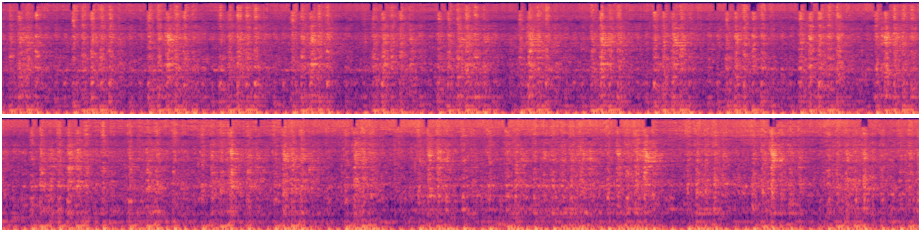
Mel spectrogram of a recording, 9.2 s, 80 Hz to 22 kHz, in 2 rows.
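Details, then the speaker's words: Long-stored red Volvo 240 turbo just started after getting fuel pressure: engine blipped repeatedly, about three pulses a second, rough uneven beat with some clatter; runs but not cleanly, owner thinks it seems a little rich. "Seems a little rich."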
